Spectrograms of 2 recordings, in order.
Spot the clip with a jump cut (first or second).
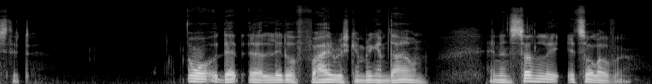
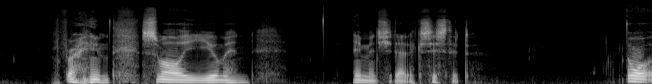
second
